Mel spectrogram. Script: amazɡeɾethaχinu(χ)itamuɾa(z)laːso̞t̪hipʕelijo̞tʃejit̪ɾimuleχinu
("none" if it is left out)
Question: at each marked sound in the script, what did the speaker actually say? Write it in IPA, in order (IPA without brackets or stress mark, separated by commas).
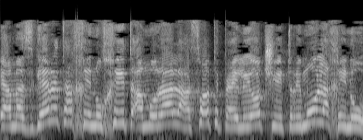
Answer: χ, none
